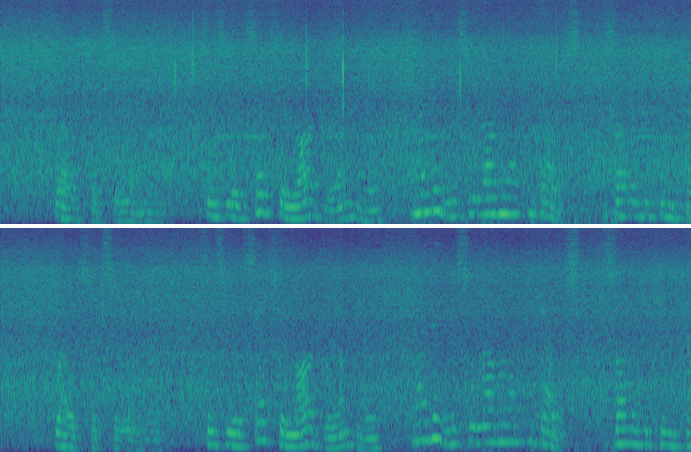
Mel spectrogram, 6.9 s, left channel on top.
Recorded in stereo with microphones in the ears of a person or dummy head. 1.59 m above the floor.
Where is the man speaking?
10° right (ahead or behind), 3.5 m.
